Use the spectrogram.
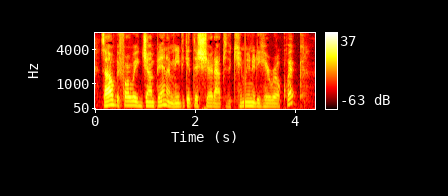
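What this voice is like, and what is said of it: Muffled voice from a cold. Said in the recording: “I've got a little cold going on. So if I sound a little muffled,”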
